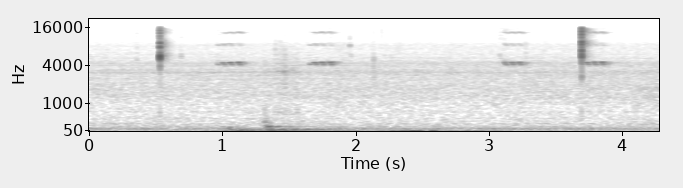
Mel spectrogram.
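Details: A cricket inside a studio gives short, high, ringing chirps at uneven intervals over a low indoor hum, sounding like a summer night outdoors.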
